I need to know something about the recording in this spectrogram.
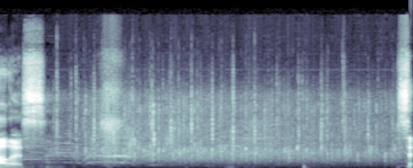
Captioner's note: crowd applauding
